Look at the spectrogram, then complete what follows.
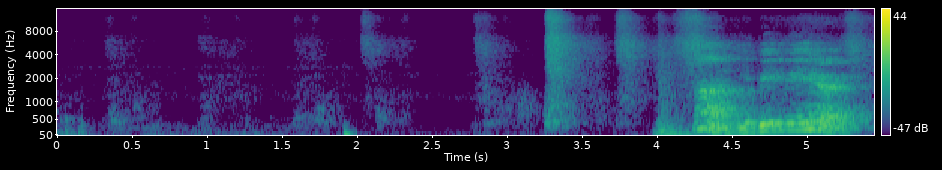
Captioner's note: shuffling footsteps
